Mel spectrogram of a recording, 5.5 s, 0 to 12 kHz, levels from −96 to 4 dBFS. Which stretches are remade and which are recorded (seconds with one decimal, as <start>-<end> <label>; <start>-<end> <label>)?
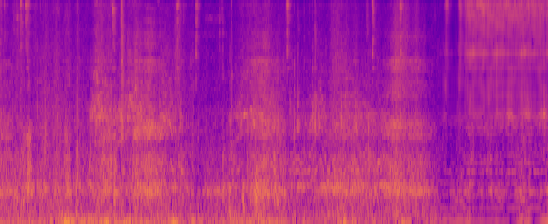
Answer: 0.0-4.4 recorded; 4.4-5.5 remade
